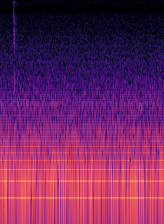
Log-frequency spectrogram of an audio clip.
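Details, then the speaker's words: Carrier gas furnace in heat mode: steady deep rumble with no knocks or squeal, described as typical of a draft inducer exhaust fan motor with worn bearings; not confirmed. "so right now the furnace is um, heating. So, anyway, yeah, that's just an example of what the furnace usually sounds like when the furnace exhaust motor goes bad."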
